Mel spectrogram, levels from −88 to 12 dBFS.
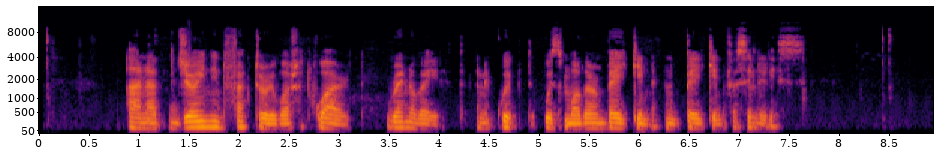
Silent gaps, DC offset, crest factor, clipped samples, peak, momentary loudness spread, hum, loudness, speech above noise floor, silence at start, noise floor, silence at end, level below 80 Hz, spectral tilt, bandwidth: none; under 0.1%; 20 dB; under 0.1%; -2 dBFS; 13 LU; none; -19 LUFS; 48 dB; 0.85 s; -67 dBFS; 1.3 s; -62 dBFS; -5.5 dB/octave; 9.2 kHz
